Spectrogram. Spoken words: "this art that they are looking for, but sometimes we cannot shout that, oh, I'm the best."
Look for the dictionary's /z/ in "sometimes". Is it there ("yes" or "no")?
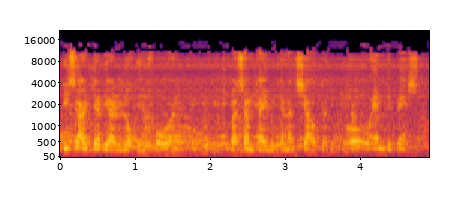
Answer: no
